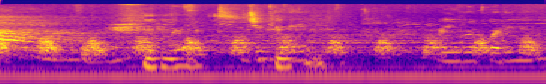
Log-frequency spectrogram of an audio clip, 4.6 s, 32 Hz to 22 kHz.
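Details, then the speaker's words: Fetal heartbeat on Doppler during pregnancy, rapid rhythmic whooshing pulses, rate stated as about 150 beats per minute; fetal heartbeat on Doppler. "bueno amigos oímos del persona el bebé dijo la señora dijo cien cuanto cincuenta con la velocidad el latido latidos por minuto"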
